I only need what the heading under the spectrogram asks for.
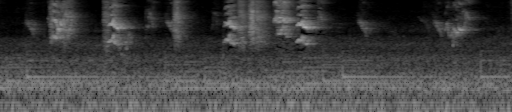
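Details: Budgerigars set outside on a rainy day chatter in quick, scratchy bursts of high chirps and squawks, several overlapping, as a lost budgie joins them; a faint steady hum runs beneath.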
